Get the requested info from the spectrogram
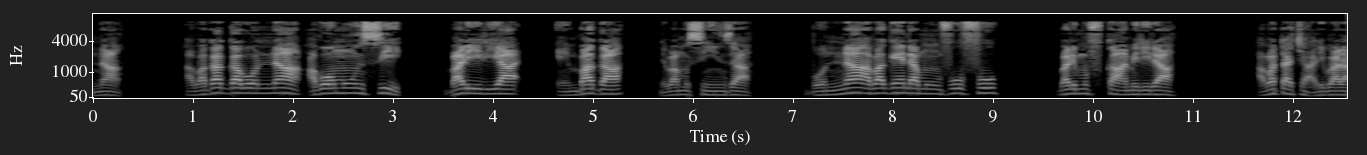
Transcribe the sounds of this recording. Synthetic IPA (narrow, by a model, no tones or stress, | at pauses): nːa | aβaɡaɡːaβo̞nːaːβo̞ːmuːnsi | βaliɾja | e̞mbaɡa | ne̞βamusiːnza | βo̞nːaːβaɡe̞ːndamuɱfuːfu | βalimufu̥kaːmiɾiɾaː | βataca̰ːliβala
